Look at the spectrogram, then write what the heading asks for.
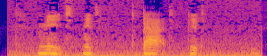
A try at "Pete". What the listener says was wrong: No, that's not pat, Pete, Pete.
